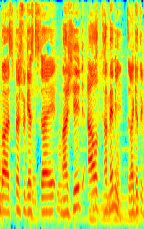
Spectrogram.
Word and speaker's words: Majed Altamimi: I'm joined by a special guest today, Majid Al Tamei. Did I get the pronunciation correct?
